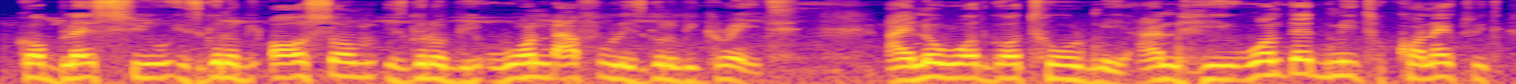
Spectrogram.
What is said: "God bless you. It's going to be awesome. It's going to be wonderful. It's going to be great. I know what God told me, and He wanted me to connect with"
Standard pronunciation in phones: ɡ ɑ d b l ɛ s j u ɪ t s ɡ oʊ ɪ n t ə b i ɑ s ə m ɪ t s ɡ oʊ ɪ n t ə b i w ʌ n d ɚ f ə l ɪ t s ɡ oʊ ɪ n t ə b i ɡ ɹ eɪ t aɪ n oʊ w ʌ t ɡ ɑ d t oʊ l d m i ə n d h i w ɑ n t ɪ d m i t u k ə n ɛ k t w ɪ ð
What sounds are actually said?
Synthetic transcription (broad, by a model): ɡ ɑ d b l ɛ s j u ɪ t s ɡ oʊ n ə b i ɑ s ə m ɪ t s ɡ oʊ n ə b i w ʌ n d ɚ f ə l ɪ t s ɡ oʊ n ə b i ɡ ɹ eɪ t aɪ n oʊ w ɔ t ɡ ɑ d t oʊ l d m i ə n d h i w ɑ n t ɪ d m i t u k ə n ɛ k t w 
